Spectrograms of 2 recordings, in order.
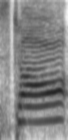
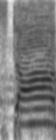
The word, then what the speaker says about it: star: The Star and the Moon. And my dear, it's not star. Ra is silent.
